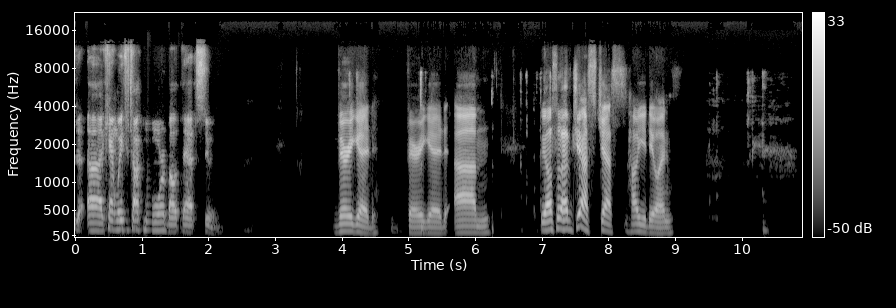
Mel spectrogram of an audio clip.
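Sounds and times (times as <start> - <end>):
speech: 0.0 - 2.3, 3.9 - 6.4, 7.0 - 9.0
quiet keyboard typing: 6.2 - 7.1.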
